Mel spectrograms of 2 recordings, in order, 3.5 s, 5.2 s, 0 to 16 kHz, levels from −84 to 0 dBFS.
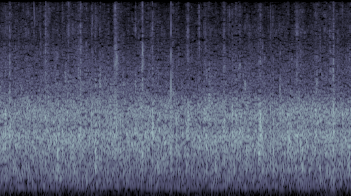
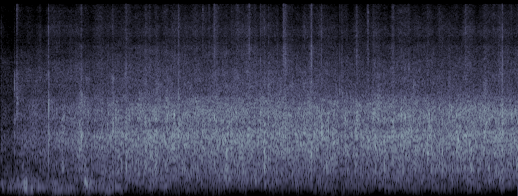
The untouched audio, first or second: first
